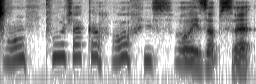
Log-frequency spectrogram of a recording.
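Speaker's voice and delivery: high, falsetto mock sympathy; mock pity. Mocking Xhaka's upset to stream viewers, falsetto mock pity. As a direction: whine it like fake pity.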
